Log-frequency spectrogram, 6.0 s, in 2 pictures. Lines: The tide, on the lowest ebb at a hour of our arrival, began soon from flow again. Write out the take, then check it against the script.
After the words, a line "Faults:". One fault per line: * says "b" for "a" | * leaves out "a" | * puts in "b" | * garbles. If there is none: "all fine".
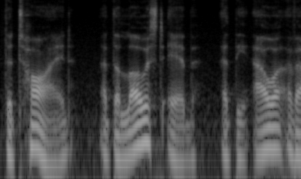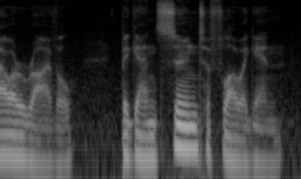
The tide, at the lowest ebb at the hour of our arrival, began soon to flow again.
Faults:
* says "at" for "on"
* says "the" for "a"
* says "to" for "from"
